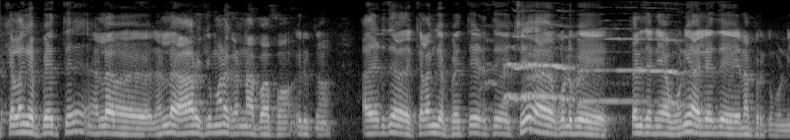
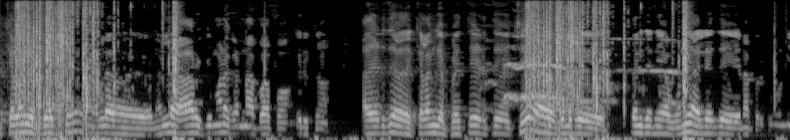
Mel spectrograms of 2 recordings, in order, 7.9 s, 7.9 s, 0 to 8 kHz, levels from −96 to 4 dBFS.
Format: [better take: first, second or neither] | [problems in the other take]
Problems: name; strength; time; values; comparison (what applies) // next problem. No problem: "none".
first | noise reduction (classical method spectral subtraction)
